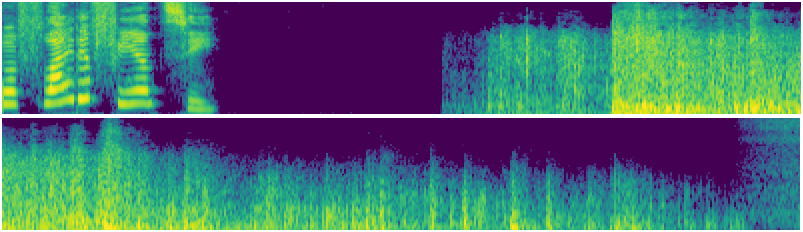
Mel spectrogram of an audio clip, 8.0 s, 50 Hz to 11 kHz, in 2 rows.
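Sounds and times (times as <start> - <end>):
speech: 0.0 - 1.1
thunder crash: 2.2 - 7.9.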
